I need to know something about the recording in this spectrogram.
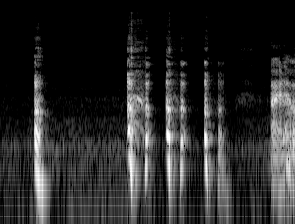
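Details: Deliberately demonstrated voluntary coughs: about five short, sharp coughs, some in quick pairs, then a brief voiced sound, showing how glottal stops can make coughs and sneezes sound more feminine or masculine in voice training.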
